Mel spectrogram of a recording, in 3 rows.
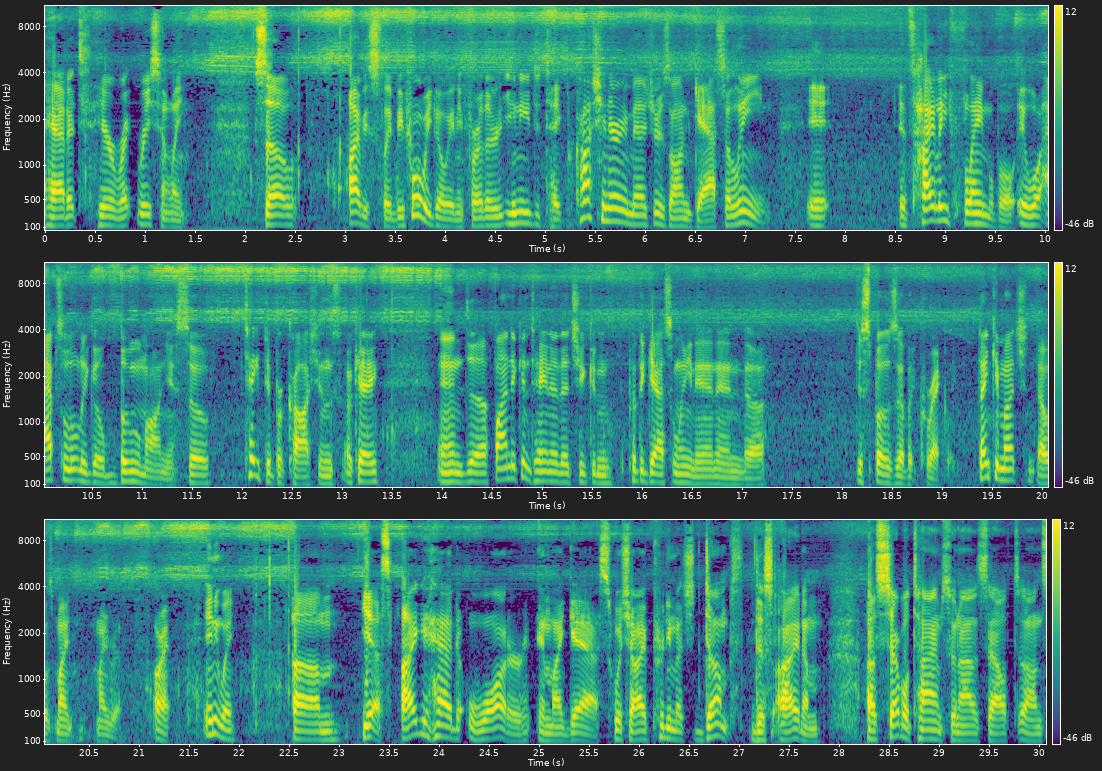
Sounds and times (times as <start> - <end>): Cricket: 0.0 - 30.0.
